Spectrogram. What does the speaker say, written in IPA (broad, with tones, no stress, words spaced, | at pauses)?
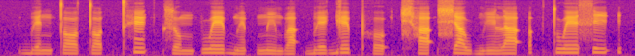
be˨˩nt̪ɔ˨˩t̪ɔ˨t̚ t̪ʰẽ˦k̚ t͡so˨˩mpwe˦bẽ˨p̚ mĩ˨˩ba˨ʔbe˧ɡe˦ pʰo˨ʔt͡ɕʰa˦ʔ ɕa˥˧wbĩ˧la˦ʔ | t̪we˦si˦ʔ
